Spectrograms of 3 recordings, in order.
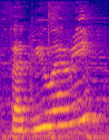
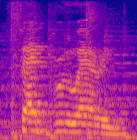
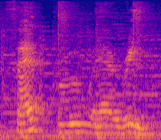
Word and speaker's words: February: say did you say february because even though it might sound right it isn't you have to pronounce the r so the correct pronunciation for this one would be february february okay well i hope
